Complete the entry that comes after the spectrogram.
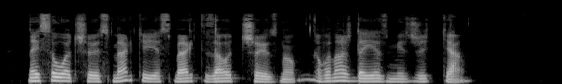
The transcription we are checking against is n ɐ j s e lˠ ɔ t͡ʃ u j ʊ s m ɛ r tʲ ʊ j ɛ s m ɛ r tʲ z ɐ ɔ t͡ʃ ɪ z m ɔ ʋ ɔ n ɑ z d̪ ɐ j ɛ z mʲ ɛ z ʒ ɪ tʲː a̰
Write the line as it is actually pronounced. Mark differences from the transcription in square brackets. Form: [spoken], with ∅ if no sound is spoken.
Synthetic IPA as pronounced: n ɐ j s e lˠ ɔ t͡ʃ [ɔ] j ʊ s m ɛ r tʲ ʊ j ɛ s m ɛ r tʲ z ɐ ɔ t͡ʃ ɪ z [n] ɔ ʋ ɔ n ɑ [ʒ] d̪ ɐ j ɛ z mʲ [i] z ʒ ɪ tʲː a̰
